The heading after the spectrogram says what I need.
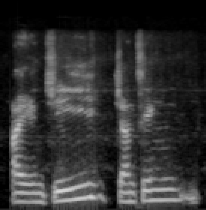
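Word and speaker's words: tjanting: You can paint on the wax, or you can use something called janting pen, which is spelt T-J-A-N-T-I-N-G, janting.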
